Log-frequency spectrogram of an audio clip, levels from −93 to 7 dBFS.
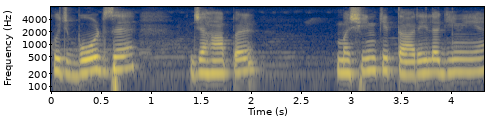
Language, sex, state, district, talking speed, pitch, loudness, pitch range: Hindi, female, Uttar Pradesh, Lalitpur, 150 wpm, 210 Hz, -16 LUFS, 190-230 Hz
